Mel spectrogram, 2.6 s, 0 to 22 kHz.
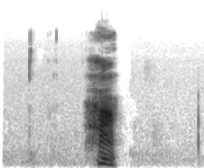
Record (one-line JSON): {"exhalation_length": "2.6 s", "exhalation_amplitude": 26725, "exhalation_signal_mean_std_ratio": 0.22, "survey_phase": "beta (2021-08-13 to 2022-03-07)", "age": "45-64", "gender": "Male", "wearing_mask": "No", "symptom_cough_any": true, "symptom_runny_or_blocked_nose": true, "symptom_sore_throat": true, "symptom_fever_high_temperature": true, "symptom_headache": true, "symptom_onset": "3 days", "smoker_status": "Never smoked", "respiratory_condition_asthma": false, "respiratory_condition_other": false, "recruitment_source": "Test and Trace", "submission_delay": "1 day", "covid_test_result": "Negative", "covid_test_method": "ePCR"}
